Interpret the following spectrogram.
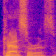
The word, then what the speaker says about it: Caceres: How did that lady at the store pronounce Caceres? Just like that, Caceres.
